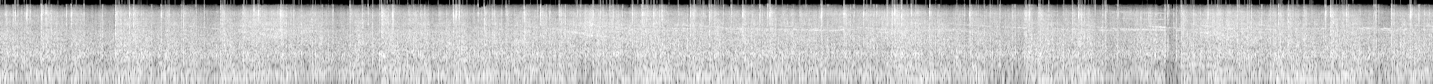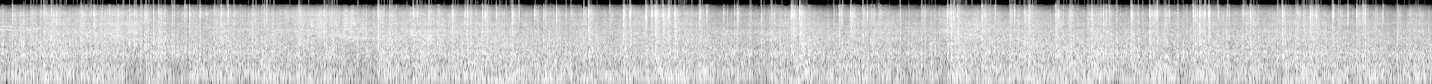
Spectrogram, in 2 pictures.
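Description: Mascletà firecrackers (masclets) strung on overhead cords exploding in a dense, unbroken rattle of bangs, with faint falling whistles now and then in the first half.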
